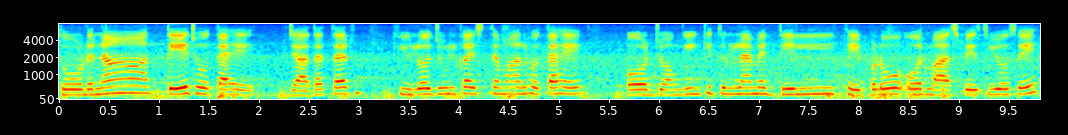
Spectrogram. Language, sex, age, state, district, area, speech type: Hindi, female, 18-30, Madhya Pradesh, Harda, urban, spontaneous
